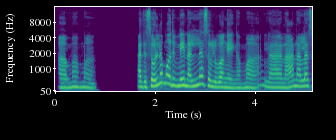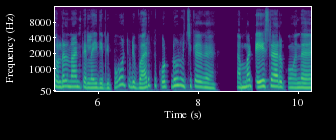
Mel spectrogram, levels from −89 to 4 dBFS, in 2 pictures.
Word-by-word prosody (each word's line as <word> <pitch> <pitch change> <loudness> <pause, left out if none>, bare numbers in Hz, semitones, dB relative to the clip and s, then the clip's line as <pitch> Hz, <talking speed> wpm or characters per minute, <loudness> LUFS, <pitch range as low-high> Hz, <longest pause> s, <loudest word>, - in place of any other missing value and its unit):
ஆமாமா. 205 +2 -2 1.0
அத 220 -1 +2
சொல்லும் 320 +10 +5
போதுமே 285 -5 +5
நல்லா 270 +7 +3
சொல்லுவாங்க 215 -5 +2
எங்க 175 0 -5
அம்மா. 195 +2 -2 0.4
நா 200 - -1 0.3
நான் 220 +7 +1
நல்லா 250 +1 +2
சொல்றேனான்னு 230 -1 -1
தெர்ல. 185 -2 -1
"இது 185 0 -3
இப்பிடி 180 +1 -7
போட்டு 290 +6 -5
இப்பிடி 215 -1 -3
வறுத்து 235 +9 -2
கொட்டுணோம்னு 265 +6 -1
வச்சுக்கோங்க, 225 -5 -3 0.6
செம்ம 210 +6 0
டேஸ்ட்‌ 240 +3 +3
டா - - +5
இருக்கும்." 195 -3 -4
அந்த, 195 0 0
225 Hz, 145 wpm, -23 LUFS, 200-255 Hz, 1.0 s, சொல்லும்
